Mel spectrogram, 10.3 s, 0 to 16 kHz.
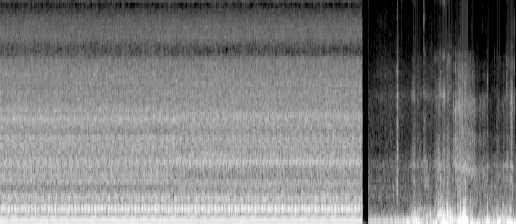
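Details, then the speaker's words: Audi A5 3.0 TDI 180 kW common-rail diesel, which died while driving and would not restart; after engine work, new timing chain and coding of the injectors: steady, even idle with a low smooth hum, no knock or miss, normal idle. "No nii, et selle A5-ga on siis ühel pool, et sain ta kokku ja käima."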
